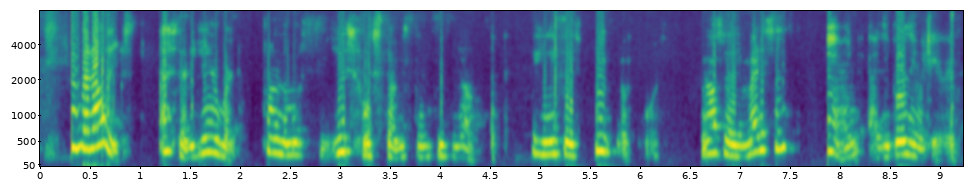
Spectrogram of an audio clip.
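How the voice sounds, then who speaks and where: A woman's voice: fairly high pitch, expressive, fairly quick, darkish tone, slight background noise. A woman playing a prim, aggrieved fairy-tale woman, matter-of-fact and self-justifying, in readers theater. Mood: prim, proud. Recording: dull, lo-fi microphone sound.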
